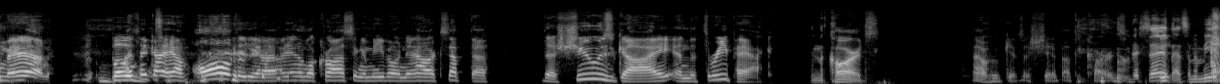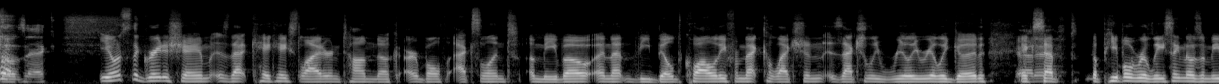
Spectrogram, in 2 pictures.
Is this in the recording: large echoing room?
no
